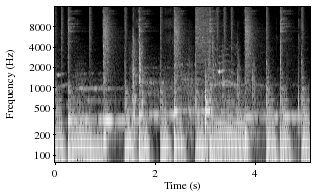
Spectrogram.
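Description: Several cats in the video game Minecraft meow repeatedly over a thick, layered in-game music bed, with short bursts of mews rising and falling in close succession and no talking.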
